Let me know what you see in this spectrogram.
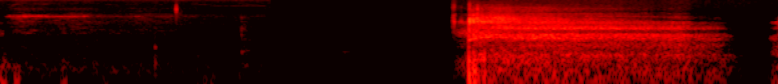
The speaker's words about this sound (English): first of all, it was uncalled for me to for me to make that big gasping sound, and I'm so sorry to our listeners. Um No, I like that. That's really how I feel when I get in a cold shower.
